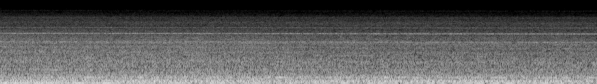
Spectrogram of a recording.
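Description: A train engine rumbles steadily.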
